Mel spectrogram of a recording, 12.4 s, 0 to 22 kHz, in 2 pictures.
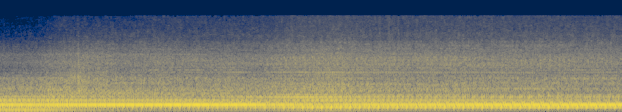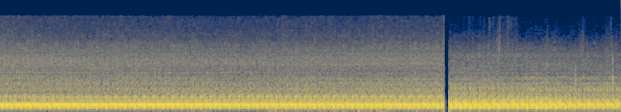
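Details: Nissan S13 engine at start-up, intake air temp reading 20°C: steady, even idle with a smooth low hum and regular firing, no ticks, knocks or leak hiss. Vacuum seems good, it is warm enough, and it is running healthy.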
